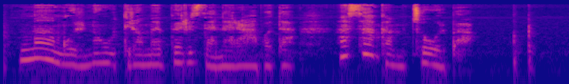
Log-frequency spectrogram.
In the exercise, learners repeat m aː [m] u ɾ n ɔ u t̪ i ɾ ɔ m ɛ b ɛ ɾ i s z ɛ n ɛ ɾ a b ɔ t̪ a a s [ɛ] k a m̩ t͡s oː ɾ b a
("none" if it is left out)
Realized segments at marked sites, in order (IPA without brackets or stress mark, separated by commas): m, a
